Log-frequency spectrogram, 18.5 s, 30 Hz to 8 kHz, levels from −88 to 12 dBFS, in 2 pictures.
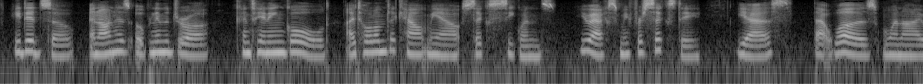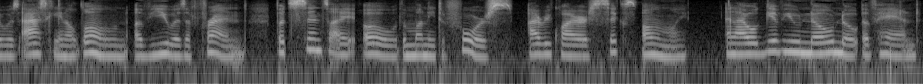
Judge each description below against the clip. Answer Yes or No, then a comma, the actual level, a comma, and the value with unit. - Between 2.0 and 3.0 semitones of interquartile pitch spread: No, average, 3.6 semitones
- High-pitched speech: Yes, high, 220 Hz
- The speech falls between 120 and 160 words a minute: No, average, 195 wpm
